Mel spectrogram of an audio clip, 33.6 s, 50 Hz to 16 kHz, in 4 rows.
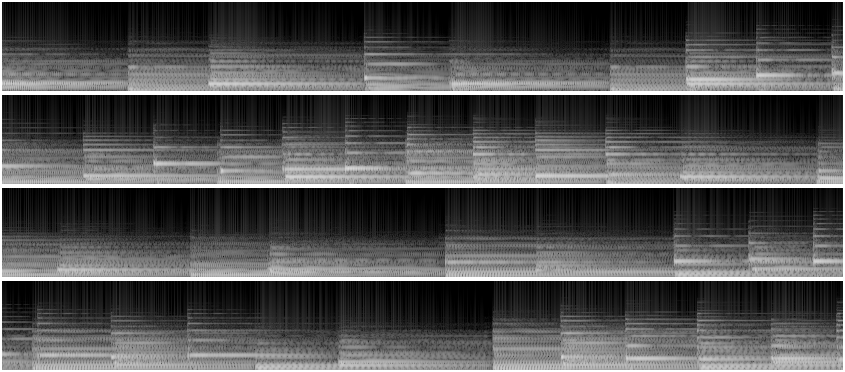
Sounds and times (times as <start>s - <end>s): Music: 0.0s - 33.6s.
